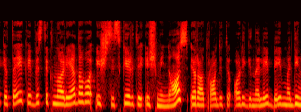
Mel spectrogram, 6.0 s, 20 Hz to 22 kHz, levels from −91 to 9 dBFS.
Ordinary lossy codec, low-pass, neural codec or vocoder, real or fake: MP3, 48 kbps; 14.4 kHz; vocoder, 44.1 kHz, 128 mel bands, Pupu-Vocoder; fake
